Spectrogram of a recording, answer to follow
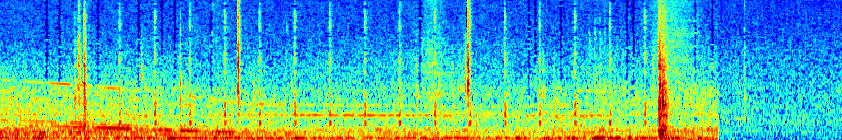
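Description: Cabin noise of a moving Honda Freed Hybrid: a steady low rumble with a faint whine falling in pitch over the first two seconds and scattered light clicks. It cuts off abruptly about seven seconds in.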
